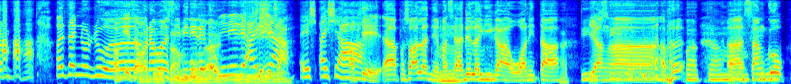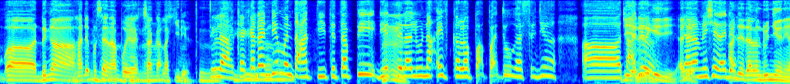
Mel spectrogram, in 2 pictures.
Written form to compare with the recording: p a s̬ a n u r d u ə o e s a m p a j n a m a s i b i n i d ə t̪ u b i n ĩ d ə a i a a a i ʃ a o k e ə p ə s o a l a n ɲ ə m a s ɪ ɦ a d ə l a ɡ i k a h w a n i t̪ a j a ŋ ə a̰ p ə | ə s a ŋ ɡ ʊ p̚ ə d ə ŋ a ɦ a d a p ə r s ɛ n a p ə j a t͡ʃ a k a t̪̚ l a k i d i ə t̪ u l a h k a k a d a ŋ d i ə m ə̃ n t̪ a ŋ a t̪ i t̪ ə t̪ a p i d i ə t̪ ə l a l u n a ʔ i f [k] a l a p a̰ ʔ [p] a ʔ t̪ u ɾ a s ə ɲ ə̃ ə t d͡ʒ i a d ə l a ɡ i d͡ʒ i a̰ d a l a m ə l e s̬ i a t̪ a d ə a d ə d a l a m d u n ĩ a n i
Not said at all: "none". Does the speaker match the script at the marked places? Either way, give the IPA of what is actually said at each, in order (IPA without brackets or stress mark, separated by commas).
k, p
